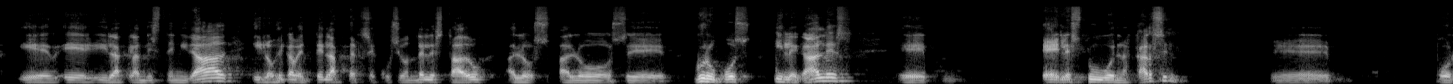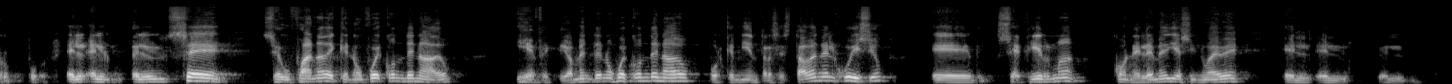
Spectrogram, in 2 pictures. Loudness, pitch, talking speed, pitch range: -20 LUFS, 135 Hz, 115 wpm, 105-160 Hz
